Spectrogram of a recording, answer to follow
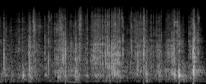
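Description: Clear plastic packaging crinkling and crackling in a dense run as hands rummage in it to pick out a small accessory.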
